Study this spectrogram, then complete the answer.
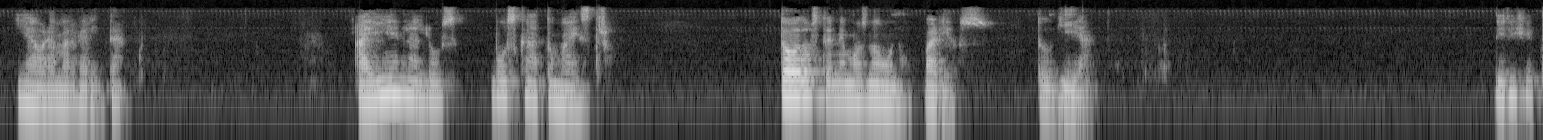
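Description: A young woman speaks close by, calmly and in short bursts.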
